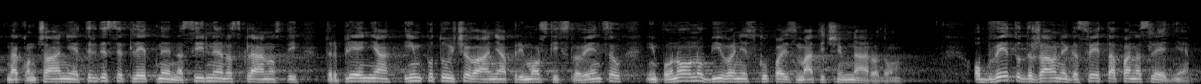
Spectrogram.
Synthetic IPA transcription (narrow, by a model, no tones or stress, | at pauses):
nakɔnt͡ʃaːnjɛt̪ɾiːd̪ɛsɛt̪leːt̪nɛnasilnɛɾasklaːnɔst̪i | t̪əɾpljɛːnjainpɔt̪ujt͡ʃɛʋaːnjapɾimɔɾskixslɔʋeːnt̪sɛwinpɔnɔwnɔbiːʋanjɛskuːpajzmaːt̪it͡ʃnimna̰ːɾɔd̪ɔ̰m | ɔbʋeːt̪ud̪əɾʒaːwnɛɡasʋeːt̪apanasleːd̪njɛ̰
